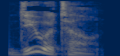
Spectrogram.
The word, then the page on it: duotone: British English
